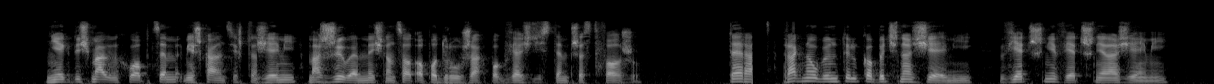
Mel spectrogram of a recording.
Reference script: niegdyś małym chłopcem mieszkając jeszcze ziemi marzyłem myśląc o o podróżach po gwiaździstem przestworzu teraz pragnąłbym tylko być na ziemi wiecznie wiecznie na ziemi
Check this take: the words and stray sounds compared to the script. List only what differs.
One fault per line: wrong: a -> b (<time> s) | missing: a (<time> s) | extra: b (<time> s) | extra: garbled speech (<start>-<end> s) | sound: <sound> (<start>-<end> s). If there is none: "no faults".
sound: dropout (7.5-7.7 s)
